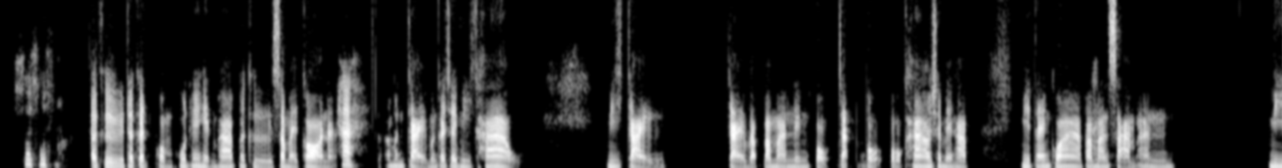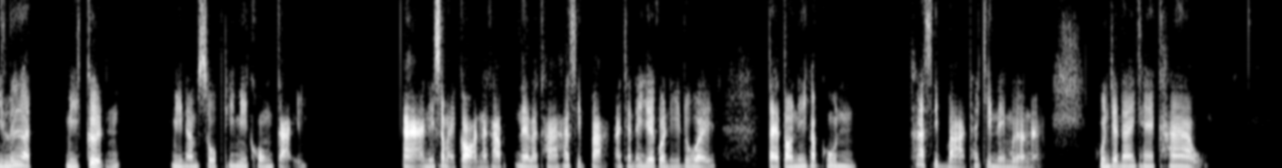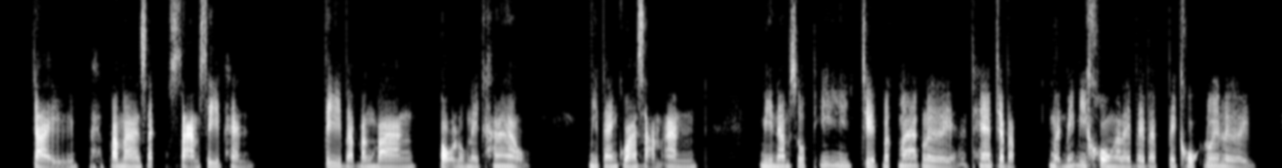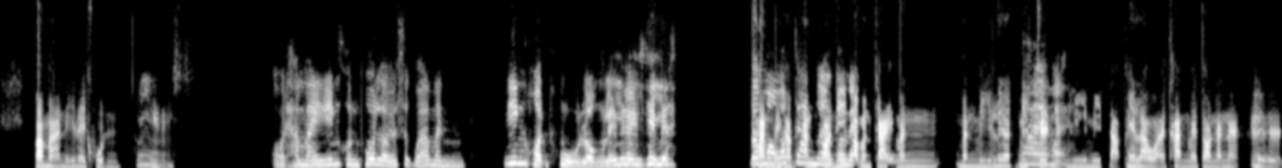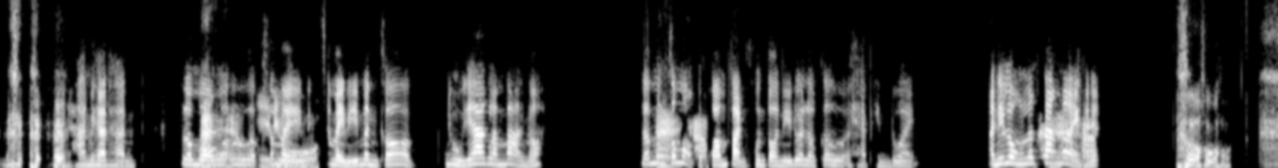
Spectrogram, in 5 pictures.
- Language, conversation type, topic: Thai, unstructured, ถ้าคุณได้เลือกทำงานในฝัน คุณอยากทำงานอะไร?
- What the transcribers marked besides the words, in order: chuckle; chuckle; other background noise; laughing while speaking: "โอ้"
